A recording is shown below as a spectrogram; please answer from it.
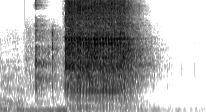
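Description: Short burst of high-pressure air hissing out at a road bike tyre's Presta valve as a pump's screw-on hose chuck is turned onto it, lasting under a second after a small click. The hiss is the chuck pressing the valve open so the tyre's air reaches the pump's gauge, which then reads the tyre pressure.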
